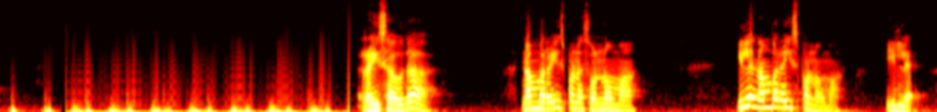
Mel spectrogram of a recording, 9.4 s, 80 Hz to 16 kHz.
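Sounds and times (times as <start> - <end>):
deep thumping heartbeat sound effect: 0.0 - 3.5
speech: 3.6 - 4.4, 5.2 - 6.4, 7.4 - 9.2.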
